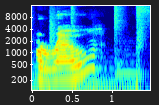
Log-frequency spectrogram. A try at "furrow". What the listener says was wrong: You're probably putting emphasis on the first syllable. Furrow. Furrow. Furrow versus furrow. Furrow. Furrow. Furrow. Furrow.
